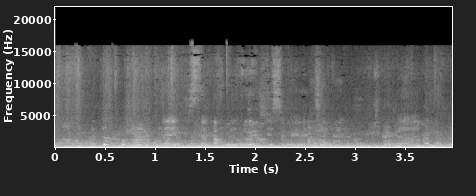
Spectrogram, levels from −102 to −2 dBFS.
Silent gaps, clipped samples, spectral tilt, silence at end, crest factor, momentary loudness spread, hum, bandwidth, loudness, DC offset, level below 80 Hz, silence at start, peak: none; under 0.1%; -6.5 dB/octave; 0 s; 12 dB; 3 LU; none; 16 kHz; -24 LUFS; under 0.1%; -22 dBFS; 0 s; -8 dBFS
